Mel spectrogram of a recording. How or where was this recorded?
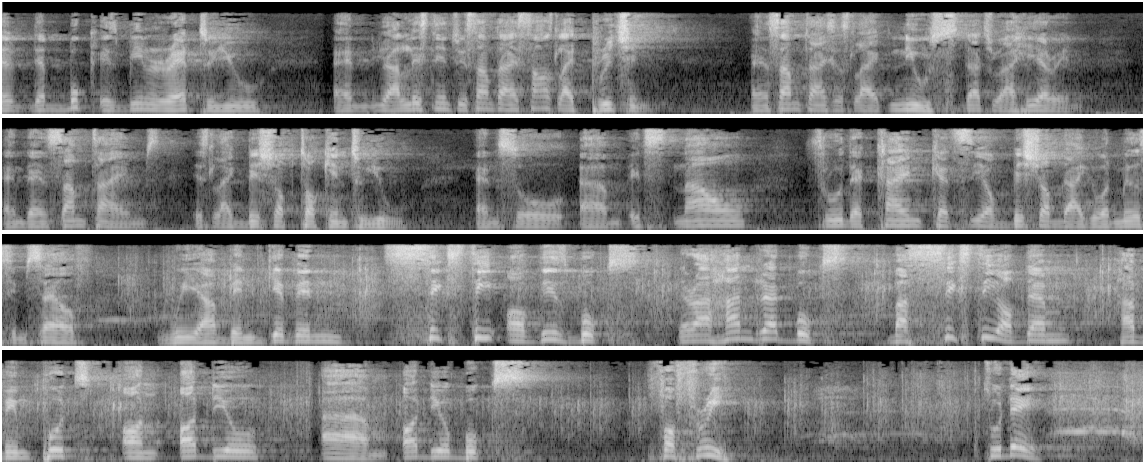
large echoing room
